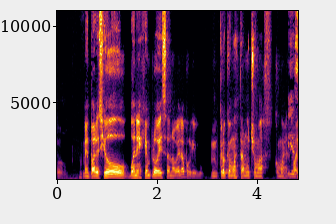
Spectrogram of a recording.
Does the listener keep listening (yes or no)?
no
